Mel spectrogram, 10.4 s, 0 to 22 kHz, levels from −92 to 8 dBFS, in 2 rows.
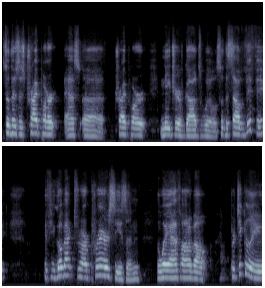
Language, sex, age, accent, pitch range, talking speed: English, male, 30-49, American, 135-165 Hz, 150 wpm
